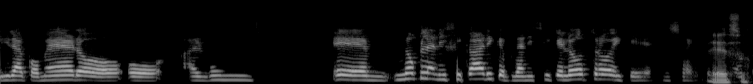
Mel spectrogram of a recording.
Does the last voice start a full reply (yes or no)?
no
